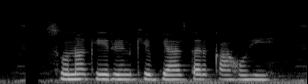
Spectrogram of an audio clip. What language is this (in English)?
Chhattisgarhi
